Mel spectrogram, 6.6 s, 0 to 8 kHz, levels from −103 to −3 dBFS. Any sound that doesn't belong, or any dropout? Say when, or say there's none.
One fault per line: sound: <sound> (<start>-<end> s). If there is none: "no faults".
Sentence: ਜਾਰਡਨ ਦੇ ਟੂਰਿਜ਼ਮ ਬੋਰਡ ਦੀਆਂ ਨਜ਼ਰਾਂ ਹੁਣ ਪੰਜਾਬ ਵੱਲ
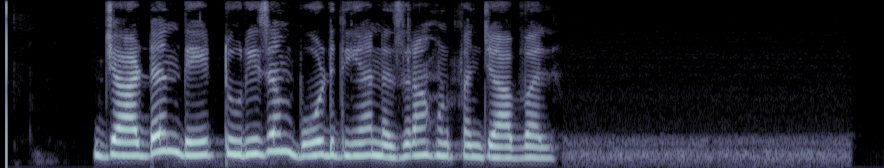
no faults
